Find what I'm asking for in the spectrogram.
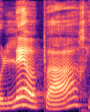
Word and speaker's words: léopard: Comme dans le mot léopard, il y aura un D à la fin du mot, on devrait écrire un D à la fin du mot, mais il ne se prononce pas.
